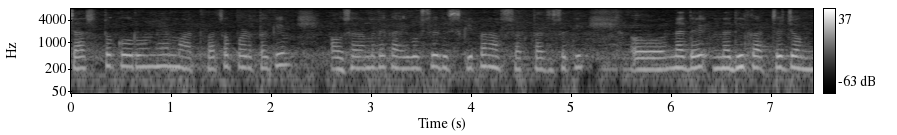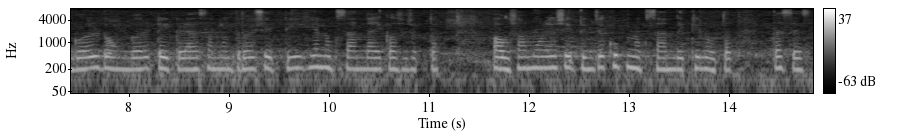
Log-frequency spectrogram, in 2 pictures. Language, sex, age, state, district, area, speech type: Marathi, female, 18-30, Maharashtra, Satara, rural, spontaneous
